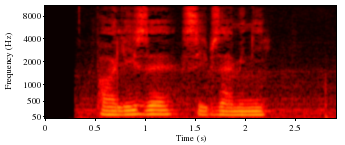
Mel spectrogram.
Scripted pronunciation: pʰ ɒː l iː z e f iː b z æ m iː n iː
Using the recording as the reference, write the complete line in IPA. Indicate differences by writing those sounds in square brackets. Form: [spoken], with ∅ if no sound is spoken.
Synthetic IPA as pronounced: pʰ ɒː l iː z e [s] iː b z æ m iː n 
